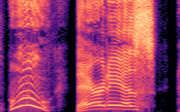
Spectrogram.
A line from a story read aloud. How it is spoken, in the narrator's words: yell out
